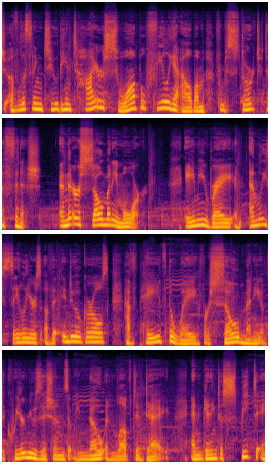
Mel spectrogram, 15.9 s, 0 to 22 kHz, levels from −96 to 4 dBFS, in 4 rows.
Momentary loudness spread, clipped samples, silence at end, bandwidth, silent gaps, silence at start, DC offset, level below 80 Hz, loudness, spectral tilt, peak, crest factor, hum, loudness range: 8 LU; under 0.1%; 0 s; 15.5 kHz; none; 0 s; under 0.1%; -52 dBFS; -16 LUFS; -6 dB/octave; -2 dBFS; 14 dB; none; 1 LU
